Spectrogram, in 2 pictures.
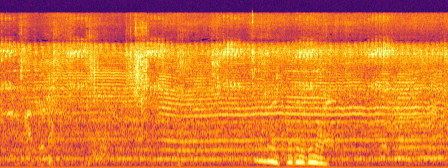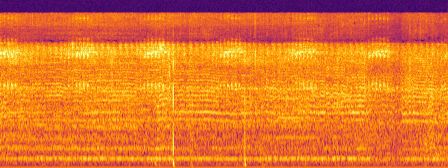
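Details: Honey bees met while hunting honey at home give a faint, continuous low hum at an even pitch, with a few brief voices and clicks in the background.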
